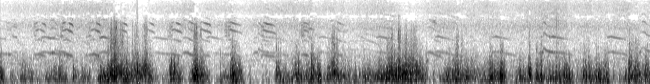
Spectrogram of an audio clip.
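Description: Birds calling over and over in short, falling cries, several a second, with wind gusting on the microphone.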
